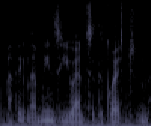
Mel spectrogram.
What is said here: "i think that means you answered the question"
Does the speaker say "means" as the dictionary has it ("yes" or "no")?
yes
